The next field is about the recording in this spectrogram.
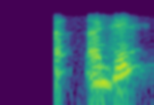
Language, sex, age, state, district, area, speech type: Dogri, female, 60+, Jammu and Kashmir, Samba, urban, conversation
